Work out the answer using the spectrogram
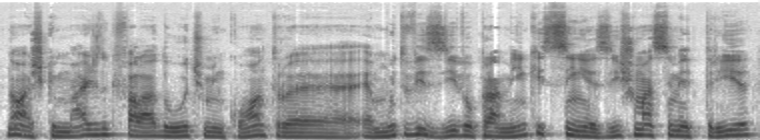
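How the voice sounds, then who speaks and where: Brazilian guy, gravelly voice, slow careful answers with lots of ums, business chat. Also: medium pitch. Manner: measured, hesitant with many fillers. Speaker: guest, research director. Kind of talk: conversational business interview.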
